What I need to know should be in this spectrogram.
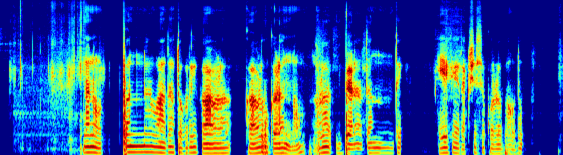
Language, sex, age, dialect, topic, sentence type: Kannada, male, 51-55, Central, agriculture, question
